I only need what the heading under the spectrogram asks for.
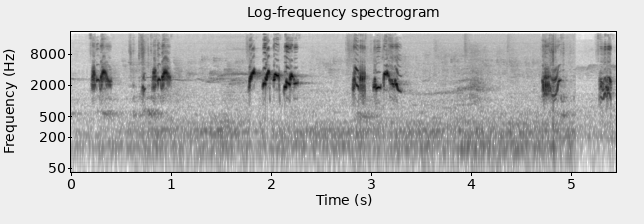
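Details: Red-whiskered bulbul from Thailand, southern master-song style, a recording for exciting caged birds and teaching young ones: scattered clear single notes and two brief warbled phrases, softer, with a low hum throughout.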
